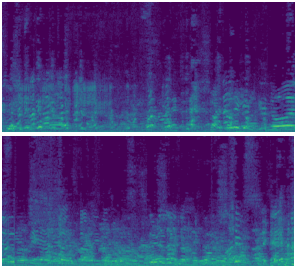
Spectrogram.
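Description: Several people chatting and talking over one another around a dinner table, over a steady low hum.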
